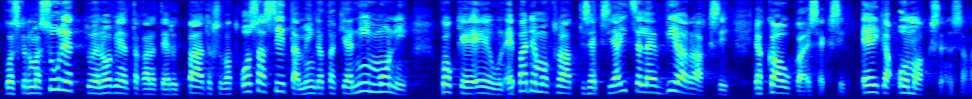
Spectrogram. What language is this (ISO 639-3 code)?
fin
